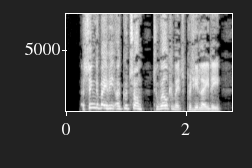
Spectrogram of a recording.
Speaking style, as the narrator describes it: shouted Pilu after them

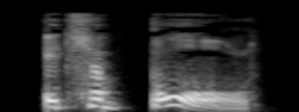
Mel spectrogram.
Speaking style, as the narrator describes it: he snarled

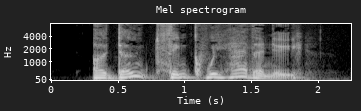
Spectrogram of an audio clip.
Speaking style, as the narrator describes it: babbled the bursar happily

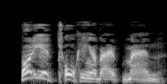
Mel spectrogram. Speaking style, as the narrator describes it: snapped Ridcully

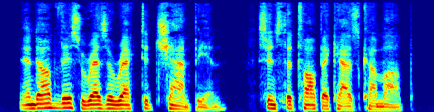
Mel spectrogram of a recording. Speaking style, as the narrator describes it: Xerath asked rather sharply

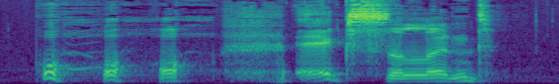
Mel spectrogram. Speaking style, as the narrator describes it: Pook laughed, thinking Regis to be grasping at a desperate lie

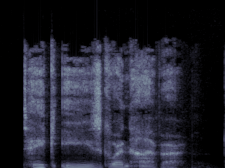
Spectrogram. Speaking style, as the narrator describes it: Drizzt called softly

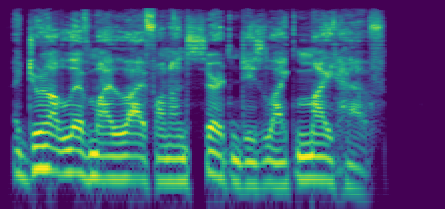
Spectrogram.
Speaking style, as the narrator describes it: Zakdafane replied

